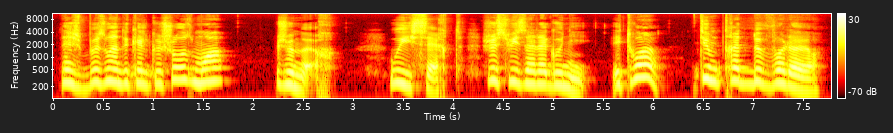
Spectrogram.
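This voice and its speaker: A woman voicing a bitter, dying old grandfather with a hoarse, choked voice and anguished outbursts. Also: fairly high pitch, a little mellow. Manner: anguished outbursts, pleading to God.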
